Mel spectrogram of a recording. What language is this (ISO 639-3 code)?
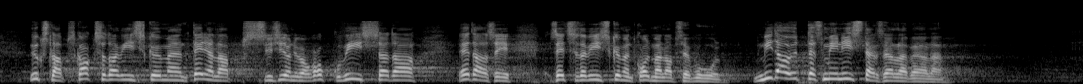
est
